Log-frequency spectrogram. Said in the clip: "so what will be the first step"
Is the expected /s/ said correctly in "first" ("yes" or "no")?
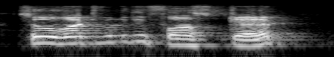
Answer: no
